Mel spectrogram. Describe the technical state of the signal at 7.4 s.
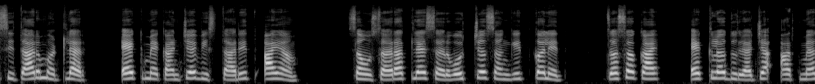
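At 7.36 s there is damaged data in the compressed stream, lasting about 17 ms. Corrupted bytes there leave the decoder unable to read the frame cleanly. It loses sync and hunts for the next valid header. The result is a brief blip in the speech.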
